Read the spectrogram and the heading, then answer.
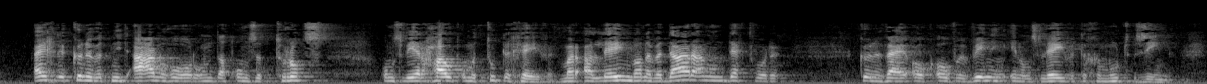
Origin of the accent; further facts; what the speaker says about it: Drenthe, Netherlands; Kan ik het helpen? Ik kom uit Drenthe.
